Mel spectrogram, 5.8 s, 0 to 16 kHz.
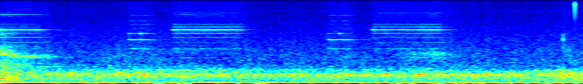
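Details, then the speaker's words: Indesit YTM1071R heat pump tumble dryer, water tank emptied: short high beeps repeating in bursts over low fan hum, recurring fault alarm; water pump and float switch under investigation. "so I've just ignored the alarm really I've emptied the no I haven't I've emptied the water in this tank I don't know let's see what happens oh no it's doing it"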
